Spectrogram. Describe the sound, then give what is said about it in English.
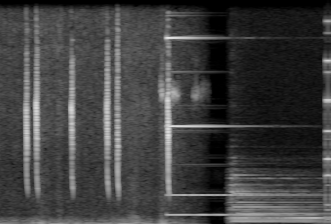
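A hummingbird sound effect: several short, high chirps over a low rumble, then a bright single ding and a fuller sustained chime chord that rings to the end. “That's the sound of a hummingbird pollinating our world and making it a better place.”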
